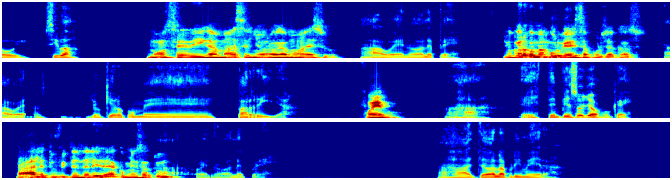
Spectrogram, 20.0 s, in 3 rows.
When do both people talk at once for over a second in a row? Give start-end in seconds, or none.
none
